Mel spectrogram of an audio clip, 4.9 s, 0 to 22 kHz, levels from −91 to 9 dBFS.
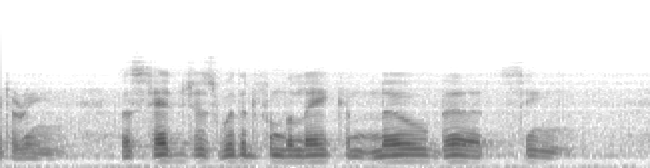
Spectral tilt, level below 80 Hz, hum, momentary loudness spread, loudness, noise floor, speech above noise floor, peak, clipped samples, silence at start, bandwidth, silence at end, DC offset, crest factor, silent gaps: -8.5 dB/octave; -76 dBFS; none; 13 LU; -34 LUFS; -60 dBFS; 27 dB; -14 dBFS; under 0.1%; 0 s; 5.8 kHz; 0.55 s; under 0.1%; 20 dB; none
